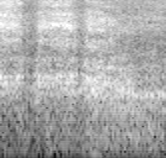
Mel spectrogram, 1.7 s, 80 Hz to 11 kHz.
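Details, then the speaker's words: Kenworth T680 truck, underneath during greasing: steady sharp hiss of escaping air with no engine running; air leak at a quick-disconnect fitting. "well looks like I just found my leak it's right here it's this quick disconnect sleeking I hate these things I really hate these quick disconnects"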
